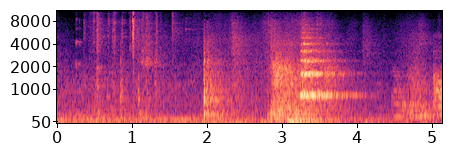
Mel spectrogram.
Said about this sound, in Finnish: Riittää, että saa pidettyä sen verran ovea, että saa pyörän sisälle.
